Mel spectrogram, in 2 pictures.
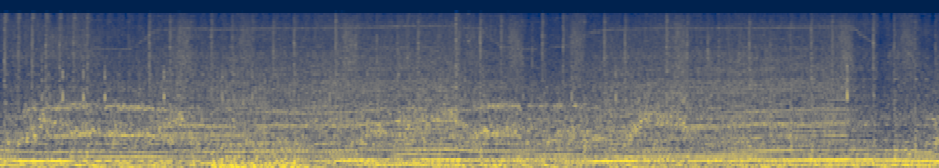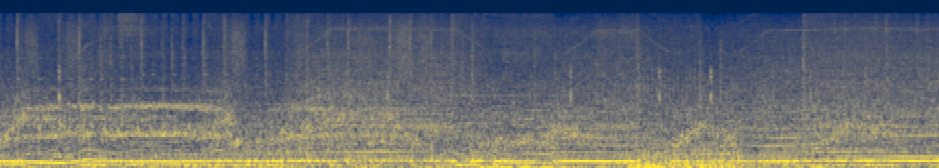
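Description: A car engine roars steadily, rising and dropping in pitch as it shifts gears.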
